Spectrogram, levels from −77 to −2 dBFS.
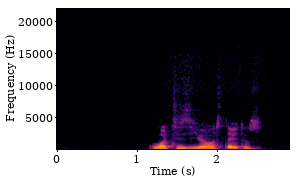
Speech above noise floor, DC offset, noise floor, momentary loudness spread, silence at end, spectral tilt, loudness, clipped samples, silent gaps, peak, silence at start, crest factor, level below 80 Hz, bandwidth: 45 dB; under 0.1%; -70 dBFS; 10 LU; 0.4 s; -8.5 dB/octave; -26 LUFS; under 0.1%; none; -10 dBFS; 1.2 s; 18 dB; -66 dBFS; 15.5 kHz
